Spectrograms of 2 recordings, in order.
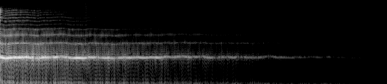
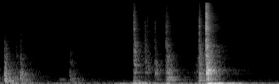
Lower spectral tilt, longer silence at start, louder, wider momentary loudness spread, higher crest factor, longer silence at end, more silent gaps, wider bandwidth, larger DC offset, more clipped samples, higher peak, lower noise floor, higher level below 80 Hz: second, -1.5 dB/octave vs -3 dB/octave; about the same, 0 s vs 0.05 s; first, -15 LUFS vs -26 LUFS; first, 24 LU vs 21 LU; second, 18 dB vs 24 dB; first, 1.75 s vs 0.25 s; neither; second, 14 kHz vs 19 kHz; neither; neither; about the same, 0 dBFS vs 0 dBFS; first, -75 dBFS vs -48 dBFS; second, -50 dBFS vs -28 dBFS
